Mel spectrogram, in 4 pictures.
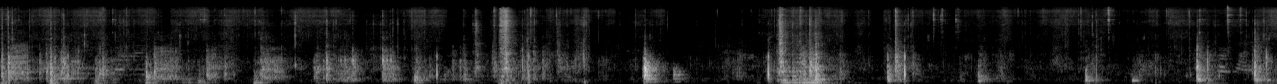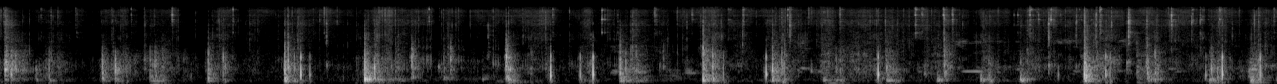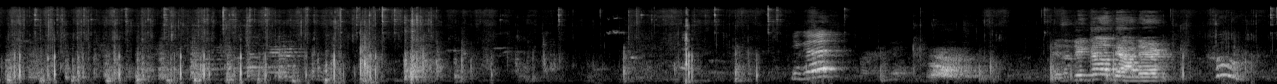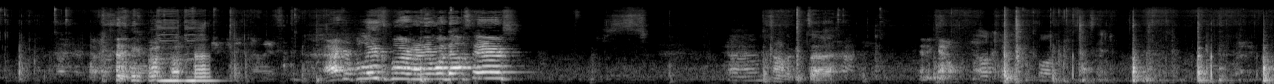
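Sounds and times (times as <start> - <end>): dog barking: 34.8 - 35.4.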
